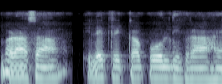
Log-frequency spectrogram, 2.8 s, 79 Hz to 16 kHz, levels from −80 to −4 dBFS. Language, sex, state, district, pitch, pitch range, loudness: Hindi, male, Maharashtra, Gondia, 115 Hz, 110-120 Hz, -19 LUFS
